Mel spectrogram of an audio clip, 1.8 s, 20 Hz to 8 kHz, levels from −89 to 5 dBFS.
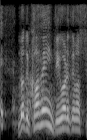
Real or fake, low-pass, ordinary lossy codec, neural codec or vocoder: real; 7.2 kHz; AAC, 32 kbps; none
